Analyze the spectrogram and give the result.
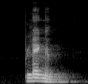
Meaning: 1. to pour, to cause to flow down 2. to libate (to pour on the ground or onto a cultic object as a sacrifice) 3. to spill
- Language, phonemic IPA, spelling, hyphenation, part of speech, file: Dutch, /ˈplɛ.ŋə(n)/, plengen, plen‧gen, verb, Nl-plengen.ogg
